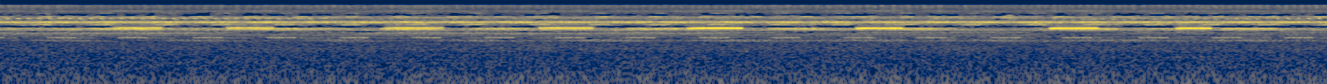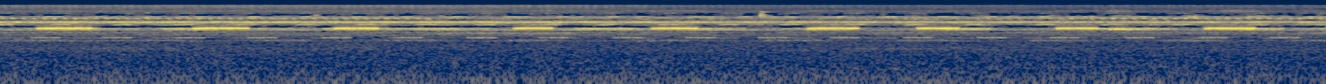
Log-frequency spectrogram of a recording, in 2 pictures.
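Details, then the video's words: Evening park ambience of crickets: shrill, continuous high-pitched chirping in several stacked tones, steady throughout, with slightly louder pulsed bursts recurring roughly every second over a quiet background. "Cricket Sounds in a Peaceful Park"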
